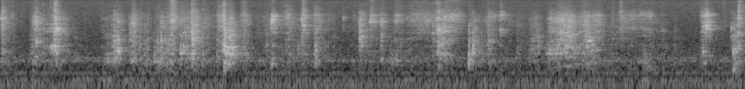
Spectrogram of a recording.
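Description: A small cardboard box being opened and handled, and a boxed CPU heatsink-fan with metal fins slid out of it: irregular scrapes, rustles and light knocks of cardboard and metal.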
